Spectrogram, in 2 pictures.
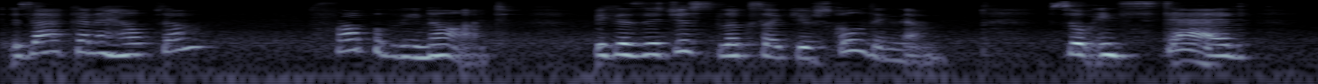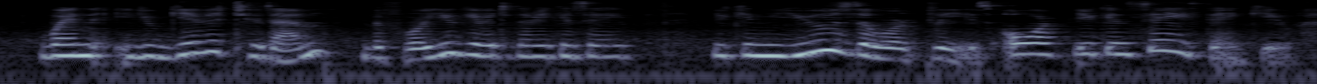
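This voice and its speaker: A woman's voice: on the high side, animated, moderate pace, warm tone, husky, highs cut off. A woman who is a parenting educator, talking in a chatty, upbeat way and stressing key words as she teaches. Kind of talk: talking-head teaching video.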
